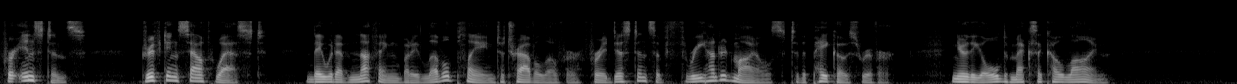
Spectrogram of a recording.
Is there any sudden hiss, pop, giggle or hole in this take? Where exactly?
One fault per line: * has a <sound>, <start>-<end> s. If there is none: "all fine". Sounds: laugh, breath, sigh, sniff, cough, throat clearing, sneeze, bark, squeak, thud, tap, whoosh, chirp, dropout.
all fine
